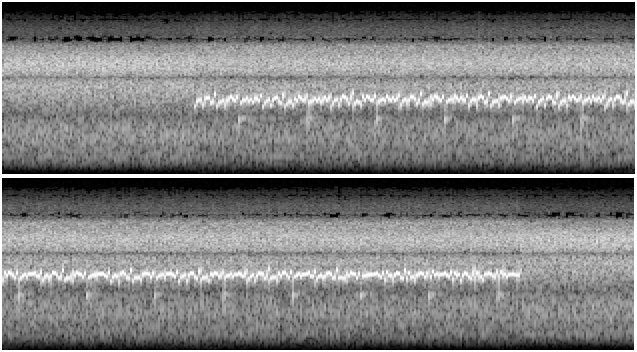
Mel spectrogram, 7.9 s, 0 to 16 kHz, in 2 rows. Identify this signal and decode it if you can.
SSTV (slow-scan television), Scottie S1, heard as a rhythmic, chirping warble, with radio hiss and room echo.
